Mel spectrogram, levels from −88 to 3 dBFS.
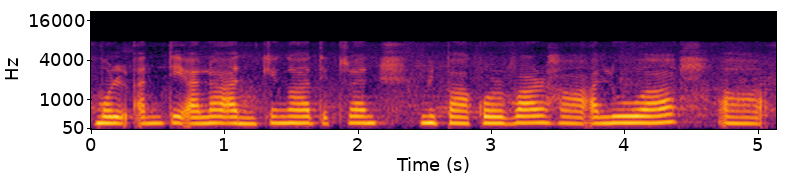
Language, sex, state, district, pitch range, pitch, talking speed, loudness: Mizo, female, Mizoram, Aizawl, 210-225 Hz, 220 Hz, 200 wpm, -14 LUFS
